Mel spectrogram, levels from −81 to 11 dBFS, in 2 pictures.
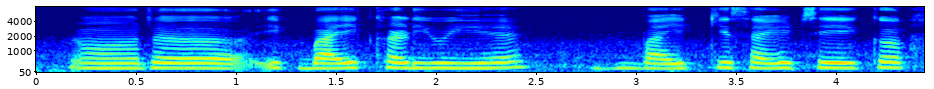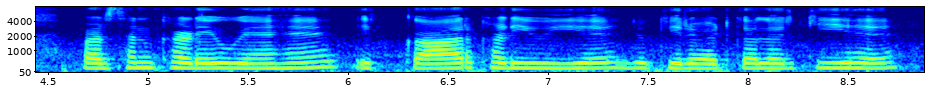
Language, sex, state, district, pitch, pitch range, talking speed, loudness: Hindi, female, Chhattisgarh, Kabirdham, 225 Hz, 220-235 Hz, 175 wpm, -27 LUFS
